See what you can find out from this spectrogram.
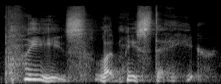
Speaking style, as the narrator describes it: she whispered a prayer

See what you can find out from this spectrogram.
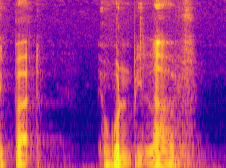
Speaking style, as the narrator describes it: the Creator interrupted softly

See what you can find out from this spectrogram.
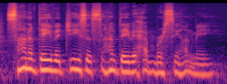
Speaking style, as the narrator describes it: he just cries out more

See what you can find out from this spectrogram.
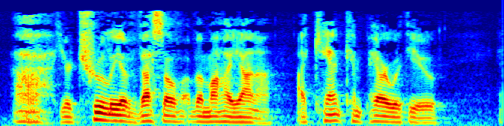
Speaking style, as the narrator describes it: The monk cried out

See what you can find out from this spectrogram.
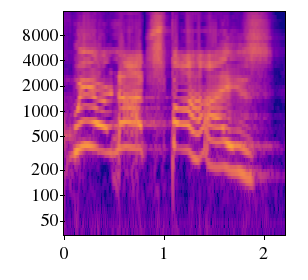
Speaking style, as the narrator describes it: they're pleading with Joseph

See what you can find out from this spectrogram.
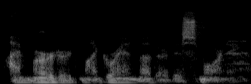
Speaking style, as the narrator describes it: he murmured

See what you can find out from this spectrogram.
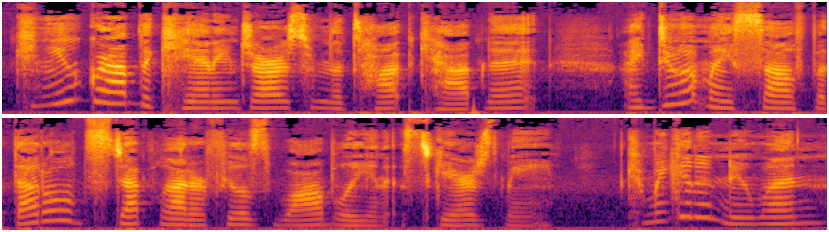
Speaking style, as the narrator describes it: she sweetly asked

